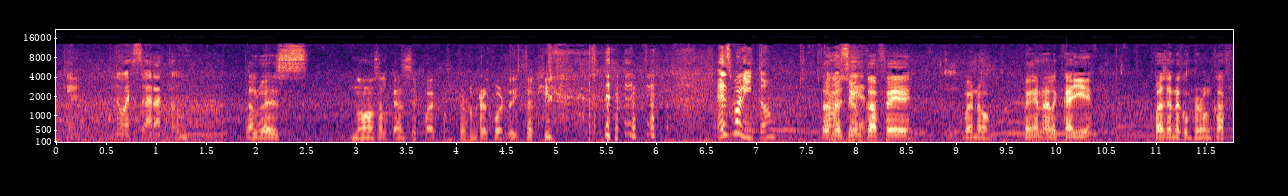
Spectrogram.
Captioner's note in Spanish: risas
